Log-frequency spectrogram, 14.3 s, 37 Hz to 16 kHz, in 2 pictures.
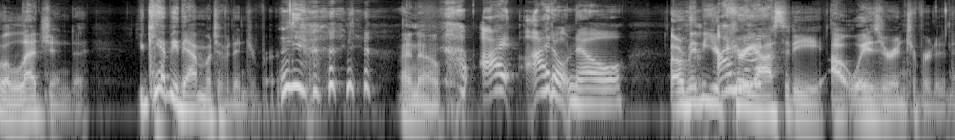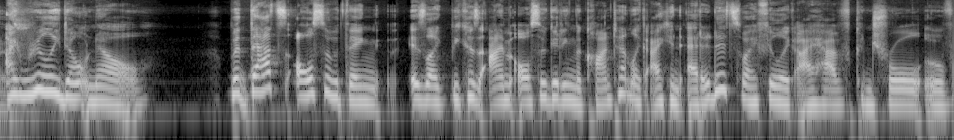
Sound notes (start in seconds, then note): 2.1 Justine laughing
